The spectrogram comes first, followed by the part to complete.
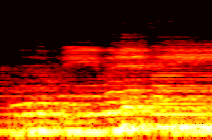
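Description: Church worship music: voices singing slow, held notes over a steady low tone.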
